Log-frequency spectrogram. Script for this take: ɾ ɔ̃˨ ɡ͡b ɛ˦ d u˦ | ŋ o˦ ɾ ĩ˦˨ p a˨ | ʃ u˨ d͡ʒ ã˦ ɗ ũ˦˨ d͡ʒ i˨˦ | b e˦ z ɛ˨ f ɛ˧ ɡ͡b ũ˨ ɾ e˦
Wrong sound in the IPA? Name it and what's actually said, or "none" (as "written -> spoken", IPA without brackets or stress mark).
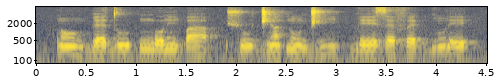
none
